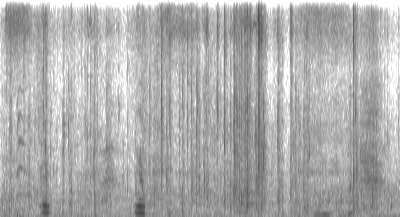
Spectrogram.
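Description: Black cat giving a few short, quiet meows as it walks up, under light scuffing and clicking.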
